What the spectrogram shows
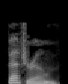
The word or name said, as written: bedroom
